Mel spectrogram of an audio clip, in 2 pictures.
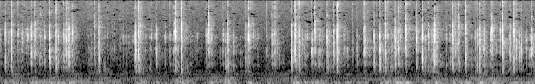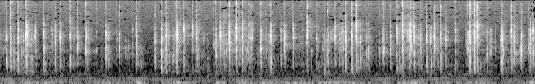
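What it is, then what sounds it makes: Plastic computer keyboard. Fingertips type rapidly across a full-size black plastic computer keyboard with hollow keycaps, making a dense stream of short, bright clicks and taps. Each keystroke dies away almost at once, over a steady low hum.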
